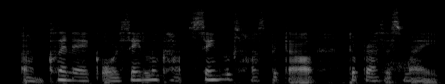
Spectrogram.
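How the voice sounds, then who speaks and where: A woman speaks with a Filipino accent at a moderate pace. Her pitch is fairly low. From Philippines, Visayas. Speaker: nurse vlogger. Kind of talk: casual vlog storytelling. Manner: halting, self-correcting.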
